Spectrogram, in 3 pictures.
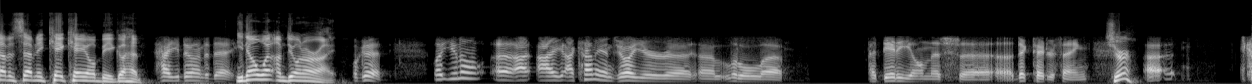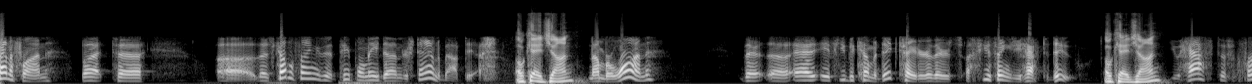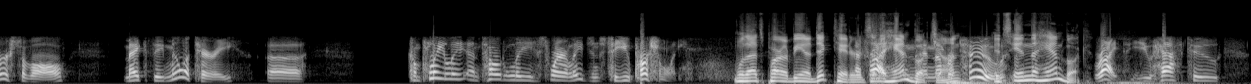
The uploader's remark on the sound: This was the final on air 1hour live air, real callers audition.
